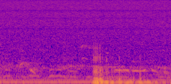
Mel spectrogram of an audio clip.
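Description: Two girls laughing hard, with a loud low bump a little over a second in.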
